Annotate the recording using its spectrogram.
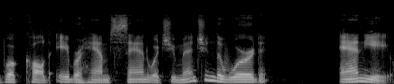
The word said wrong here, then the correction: ayni: I'm not sure how it's pronounced. What is Anyi? – It's actually pronounced Aini. The word is spelled A-Y-N-I.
